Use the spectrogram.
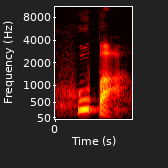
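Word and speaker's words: chuppah: it together it looks like they're pronounced as chappa we'll put it up on the screen here but we're going to pronounce it as as hoopa so on the count of three i want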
